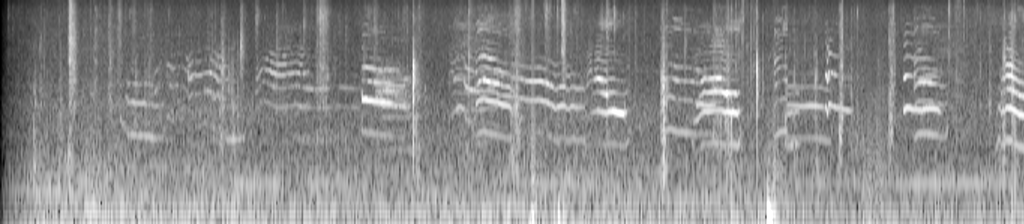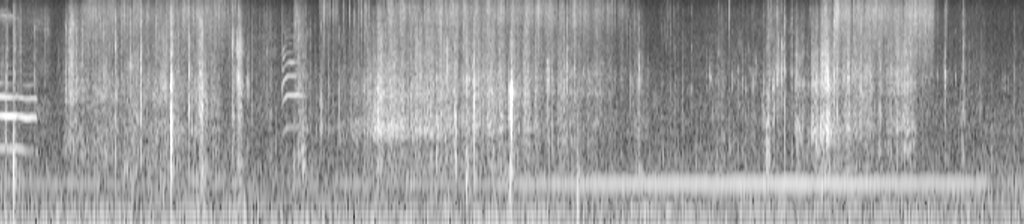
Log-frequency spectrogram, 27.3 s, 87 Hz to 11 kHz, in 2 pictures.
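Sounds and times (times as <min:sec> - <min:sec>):
crinkling and rustling: 0:00.2 - 0:27.2
cat meowing at feeding time: 0:01.6 - 0:14.2, 0:17.3 - 0:17.8.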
